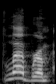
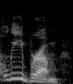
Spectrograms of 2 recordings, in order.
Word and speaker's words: Libram: And then I also learned today that it is pronounced Lebrum and not Librum, which is how I've been pronouncing it since 2007.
